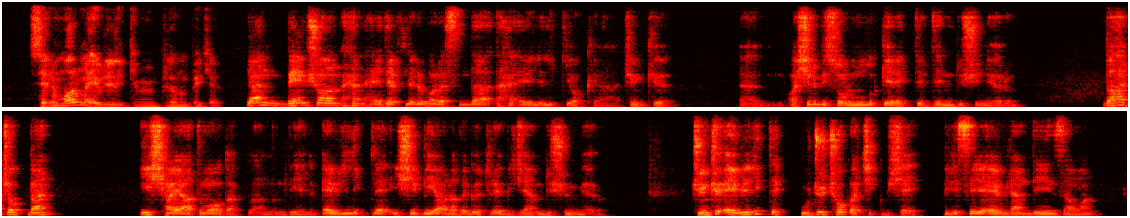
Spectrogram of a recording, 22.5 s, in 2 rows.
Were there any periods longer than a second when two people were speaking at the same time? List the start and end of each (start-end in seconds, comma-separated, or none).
none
